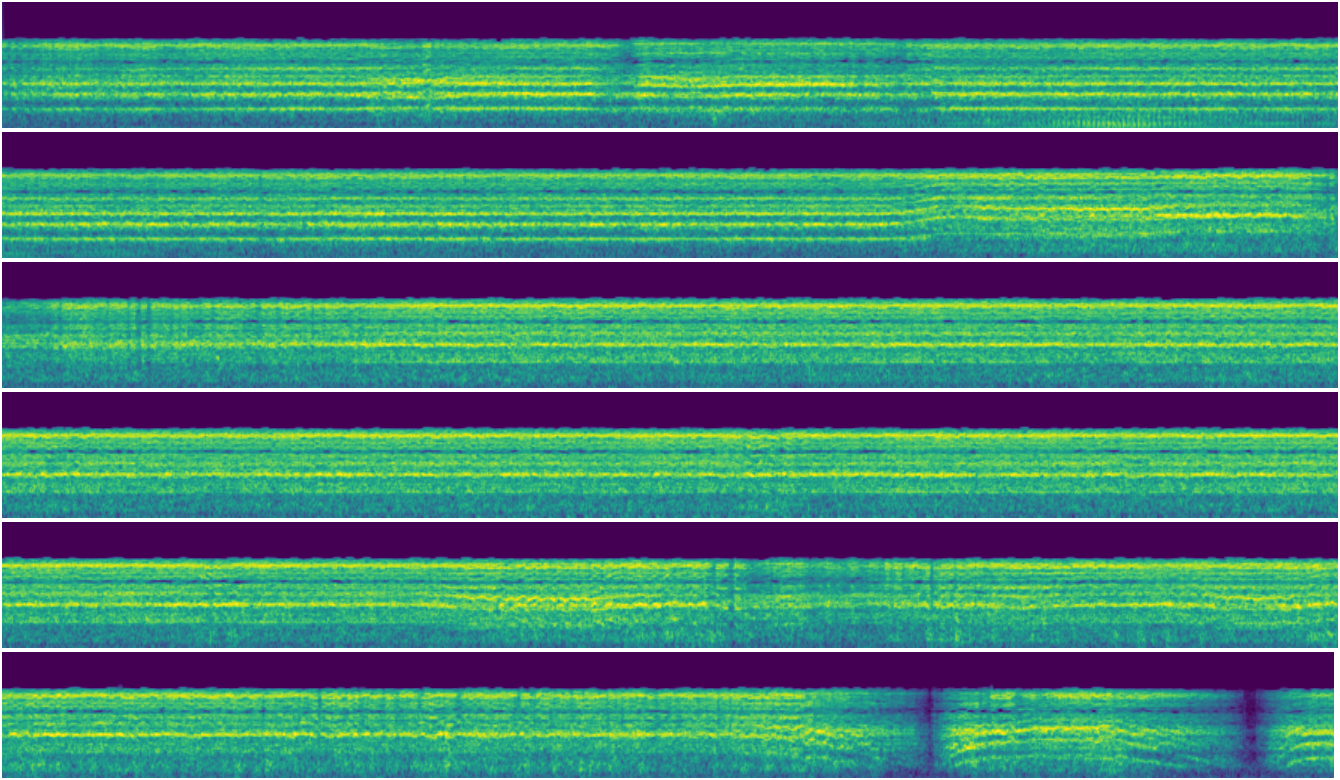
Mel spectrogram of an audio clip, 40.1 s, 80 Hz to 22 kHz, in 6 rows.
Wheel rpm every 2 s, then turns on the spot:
160, 160, 160, 160, 160, 170, 220, 230, 240, 230, 230, 230, 230, 230, 220, 220, 230, 230, 210, 100.
38-40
